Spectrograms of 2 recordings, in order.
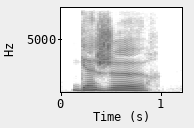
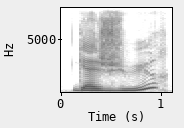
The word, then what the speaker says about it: gageure: Ensuite, gageure, c'est un nom féminin. On part de gage, on ajoute ur » et hop, gage plus ur »,« gageure. Puis, dégingandé, puisque gin, G-I-N, ça fait gin, hein, comme dans gingembre.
